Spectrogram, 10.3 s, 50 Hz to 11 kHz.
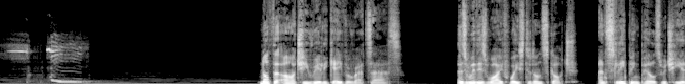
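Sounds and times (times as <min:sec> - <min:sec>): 
red setter puppy whimpering: 0:00.1 - 0:01.4
speech: 0:03.9 - 0:06.1, 0:06.9 - 0:10.2.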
